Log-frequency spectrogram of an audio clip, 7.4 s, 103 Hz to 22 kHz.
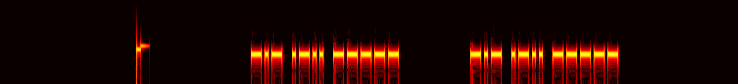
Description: Morse code, heard as a keyed tone, about 34 wpm, 700 Hz. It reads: KL0 KL0
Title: USA Call Sign Prefixes - Repeated 2x - 35wpm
